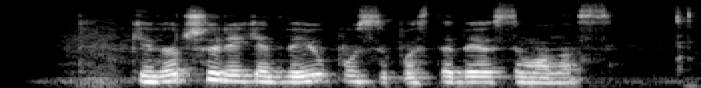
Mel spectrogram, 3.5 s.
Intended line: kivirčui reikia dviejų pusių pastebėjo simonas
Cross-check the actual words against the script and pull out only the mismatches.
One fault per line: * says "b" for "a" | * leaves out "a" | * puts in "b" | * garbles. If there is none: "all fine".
all fine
